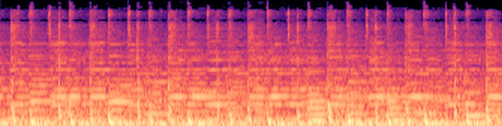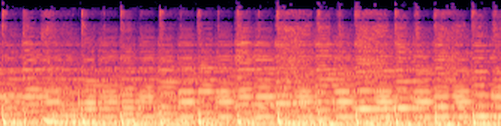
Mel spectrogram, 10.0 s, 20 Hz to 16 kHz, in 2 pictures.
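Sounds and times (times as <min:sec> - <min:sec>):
bowed cello: 0:00.1 - 0:10.0.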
